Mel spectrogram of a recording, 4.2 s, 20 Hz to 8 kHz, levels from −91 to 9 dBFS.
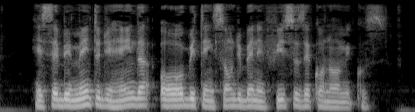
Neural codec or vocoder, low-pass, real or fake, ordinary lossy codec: none; 7.2 kHz; real; MP3, 64 kbps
